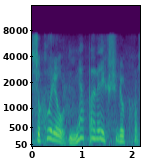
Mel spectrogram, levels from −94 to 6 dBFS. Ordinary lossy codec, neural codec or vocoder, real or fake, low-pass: Opus, 64 kbps; codec, 16 kHz, 1 kbps, FreqCodec, larger model; fake; 7.2 kHz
